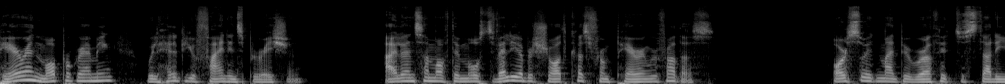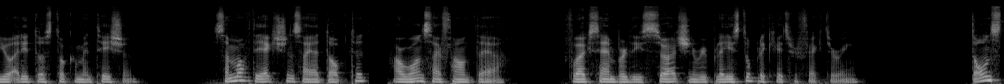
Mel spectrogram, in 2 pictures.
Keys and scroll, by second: 0.1 shift+F10, 4.0 ctrl+shift+Left, 4.4 Return, 4.9 shift+F10, 5.9 alt+Delete, 6.9 shift+F10, 8.4 alt+Return.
